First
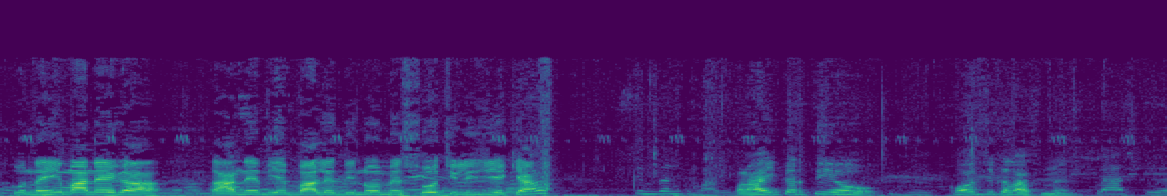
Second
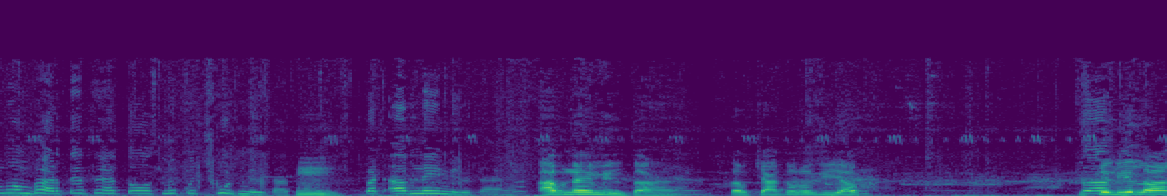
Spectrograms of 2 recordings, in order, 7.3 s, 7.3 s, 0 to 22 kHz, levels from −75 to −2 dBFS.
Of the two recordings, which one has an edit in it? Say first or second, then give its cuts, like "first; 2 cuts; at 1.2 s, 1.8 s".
first; 1 cut; at 3.3 s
